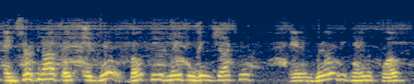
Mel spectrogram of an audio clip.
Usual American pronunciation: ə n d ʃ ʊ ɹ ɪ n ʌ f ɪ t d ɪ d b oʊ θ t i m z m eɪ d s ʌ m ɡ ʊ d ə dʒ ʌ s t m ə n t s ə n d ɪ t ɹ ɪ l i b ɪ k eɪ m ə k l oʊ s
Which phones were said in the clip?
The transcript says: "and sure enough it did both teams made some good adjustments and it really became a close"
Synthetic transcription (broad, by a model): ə n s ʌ ɹ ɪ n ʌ p ɪ t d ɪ b oʊ θ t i z m eɪ d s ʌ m ɡ ʊ d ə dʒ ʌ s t ə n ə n ɪ t ɹ ɪ l i b ɪ k eɪ m ə k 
